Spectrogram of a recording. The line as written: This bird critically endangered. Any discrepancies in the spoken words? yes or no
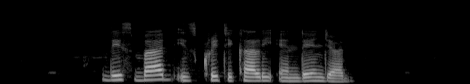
yes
